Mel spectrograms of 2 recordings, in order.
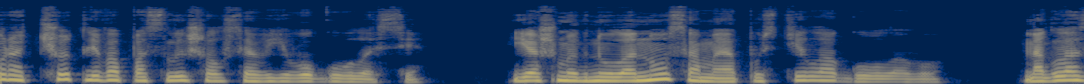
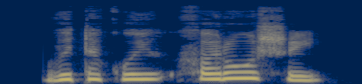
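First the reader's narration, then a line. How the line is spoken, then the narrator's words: Sobbing. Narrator (Russian): всхлипнула я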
